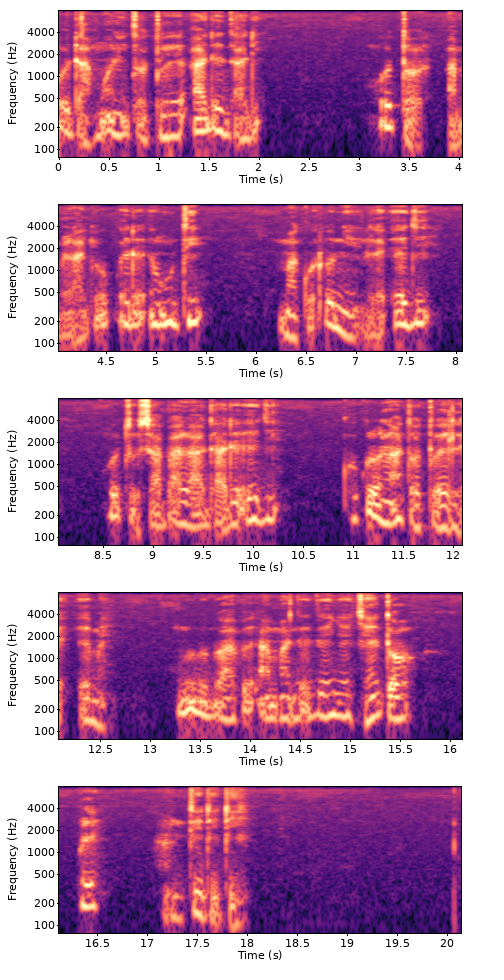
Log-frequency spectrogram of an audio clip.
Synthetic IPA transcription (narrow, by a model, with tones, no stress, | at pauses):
wo˦ɖa˨mɔ̃˦nĩ˨t̪ɔ˨t̪ɔ˦e˦ʔa˨ɖe˦d̪a˨ɖi˦ | wo˦t̪ɔ̰˨a̰˨bla̰˨d͡ʒo̰˦k͡pe˦ɖḛ˦ʔe˦ŋũ˦t̪i˦ | mã˨ko̰˨ɖo˦nĩ˨lḛ˨ʔe˦d͡ʑi˦ | wo˦t͡ʃo˨sa̰˨ba̰˦la˨d̪a̰˨ɖe˦ʔe˦d͡ʑi˦ | ko˦klo˦l̃ã˨˦t̪ɔ˨t̪ɔ˦e˦lḛ˨e˦mẽ˨˦ | nũ˦ɖu˨ɖo˨a˨ɸḛ˦ʔa˨mã˨d̪ḛ˦d̪e˦ɲẽ˦d͡ʒɛ̃˨˦t̪ɔ˦ | k͡ple˦ | a˨ŋũ˦t̪i˦ɖḭ˨ɖi˨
